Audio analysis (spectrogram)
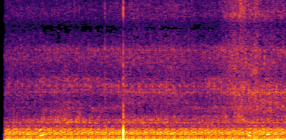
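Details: A steady idling engine drone with a strong low hum runs throughout, broken by one sharp click, and no animal voices.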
